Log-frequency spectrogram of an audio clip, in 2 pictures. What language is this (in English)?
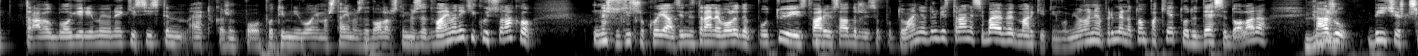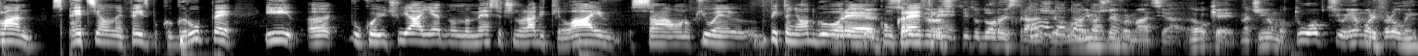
Croatian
